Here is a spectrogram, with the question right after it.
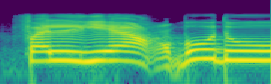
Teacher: वाव पर जज़म और उसके पहले पेश वाव मद्दा, इसको एक अलिफ के बराबर खींच कर पढ़ेंगे।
